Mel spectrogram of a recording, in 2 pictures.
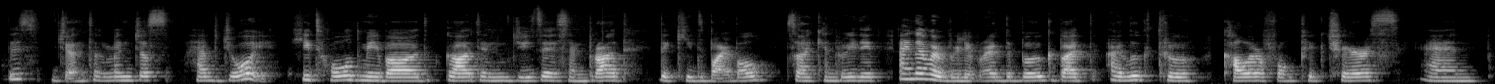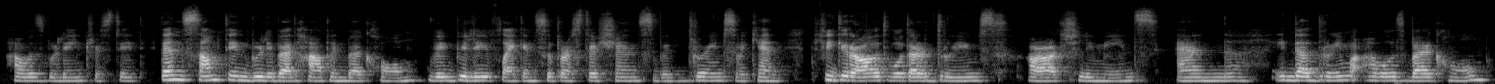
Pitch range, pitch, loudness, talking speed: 170-185 Hz, 175 Hz, -20 LUFS, 140 wpm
